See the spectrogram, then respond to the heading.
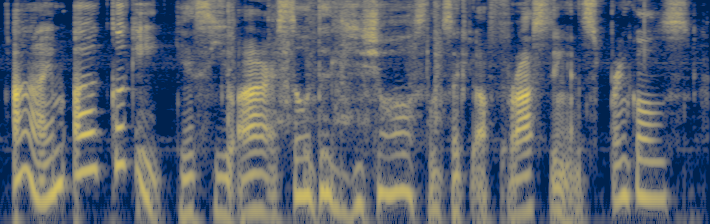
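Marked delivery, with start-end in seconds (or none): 0.1-1.2 higher, louder cookie voice; cookie character. Acted. The cookie narrator greeting the child in a character voice. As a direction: introduce yourself as a cheerful cookie.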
